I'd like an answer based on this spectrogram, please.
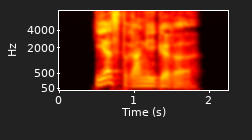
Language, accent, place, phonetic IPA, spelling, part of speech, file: German, Germany, Berlin, [ˈeːɐ̯stˌʁaŋɪɡəʁə], erstrangigere, adjective, De-erstrangigere.ogg
- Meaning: inflection of erstrangig: 1. strong/mixed nominative/accusative feminine singular comparative degree 2. strong nominative/accusative plural comparative degree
